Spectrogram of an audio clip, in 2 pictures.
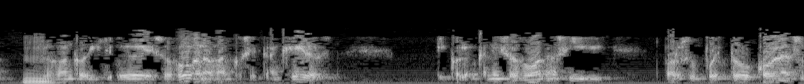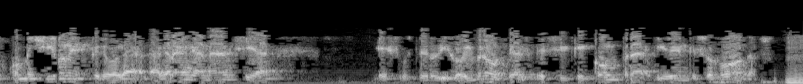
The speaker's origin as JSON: {"language": "Spanish", "region": "Buenos Aires Province", "country": "Argentina", "said": "Yo soy bonaerense"}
